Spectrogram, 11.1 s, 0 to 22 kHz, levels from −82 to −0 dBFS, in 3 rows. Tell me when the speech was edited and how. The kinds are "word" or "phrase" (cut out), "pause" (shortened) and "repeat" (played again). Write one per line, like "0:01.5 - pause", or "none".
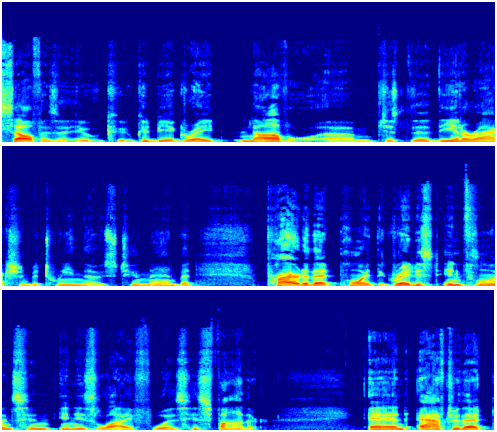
none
